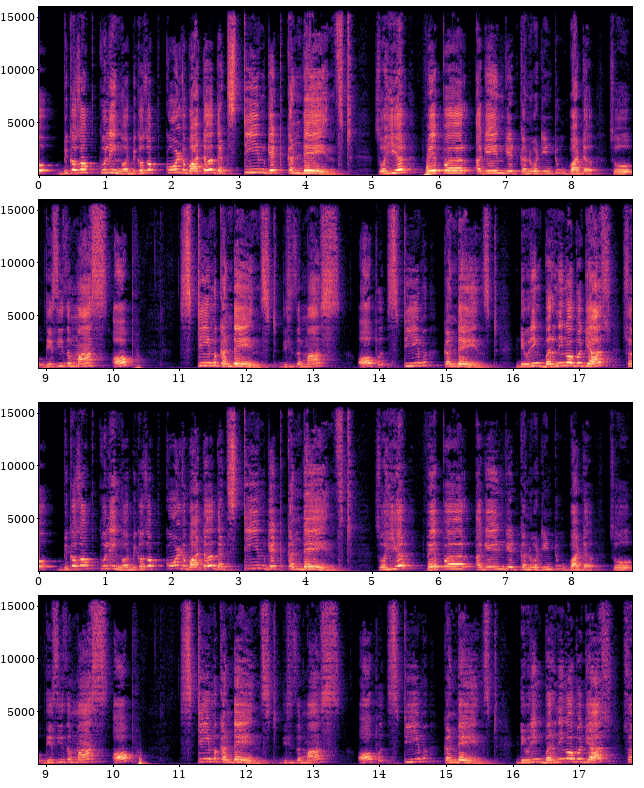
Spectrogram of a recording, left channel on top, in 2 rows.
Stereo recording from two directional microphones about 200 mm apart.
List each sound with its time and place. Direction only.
0.0 s speech: 35° left (ahead or behind)
11.3 s speech: 35° left (ahead or behind)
